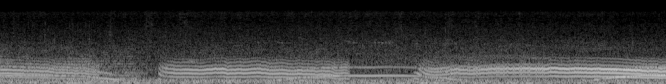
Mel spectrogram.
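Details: Cat waiting for a meal of fish, crying in drawn-out wailing meows that overlap, several sliding downward at their ends, against a soft low-frequency hum.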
